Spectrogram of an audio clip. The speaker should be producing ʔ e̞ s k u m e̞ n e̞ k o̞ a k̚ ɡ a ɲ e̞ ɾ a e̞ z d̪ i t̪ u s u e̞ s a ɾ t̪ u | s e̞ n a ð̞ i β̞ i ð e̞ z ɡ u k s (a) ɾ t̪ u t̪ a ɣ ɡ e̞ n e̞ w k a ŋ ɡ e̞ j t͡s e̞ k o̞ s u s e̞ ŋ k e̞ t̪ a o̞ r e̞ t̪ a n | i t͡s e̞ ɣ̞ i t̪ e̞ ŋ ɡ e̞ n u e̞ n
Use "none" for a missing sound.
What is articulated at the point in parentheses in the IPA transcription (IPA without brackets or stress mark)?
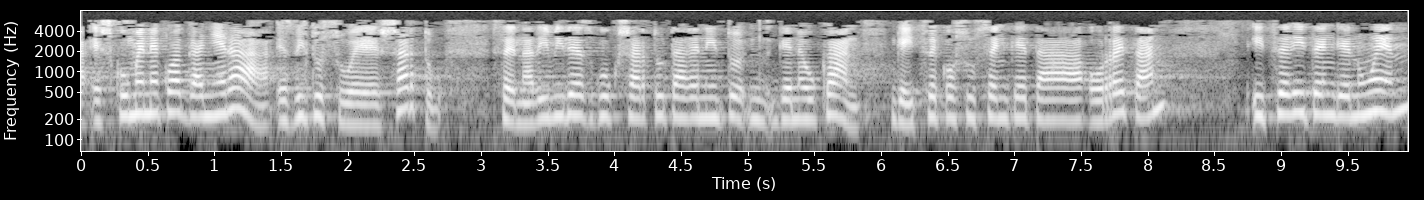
a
